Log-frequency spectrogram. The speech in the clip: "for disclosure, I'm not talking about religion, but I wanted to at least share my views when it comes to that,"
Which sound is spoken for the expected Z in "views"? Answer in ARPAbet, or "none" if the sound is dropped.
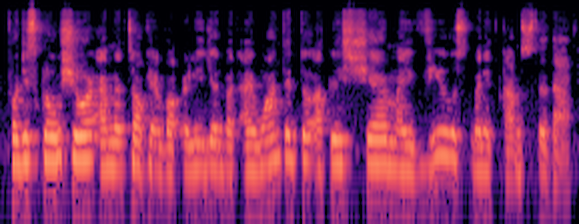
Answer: S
